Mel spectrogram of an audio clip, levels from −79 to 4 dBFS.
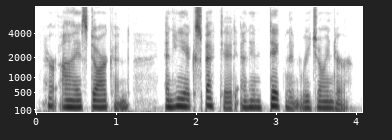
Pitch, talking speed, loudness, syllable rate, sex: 140 Hz, 130 wpm, -18 LUFS, 5.3 syllables/s, female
